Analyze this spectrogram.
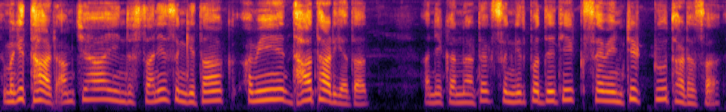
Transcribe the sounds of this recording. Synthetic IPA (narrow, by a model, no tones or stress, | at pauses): məɡit̪ʰaʈa̰mt͡ɕjaɦind̪ust̪anisəŋɡit̪ãkamid̪ʱat̪ʰaʈɡʱjɛt̪at̪̚ | anikəɾnaʈəksə̃ŋɡit̪̚pəd̪ʱːət̪ikseʋeɳʈiʈut̪ʰaʈəsa̰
